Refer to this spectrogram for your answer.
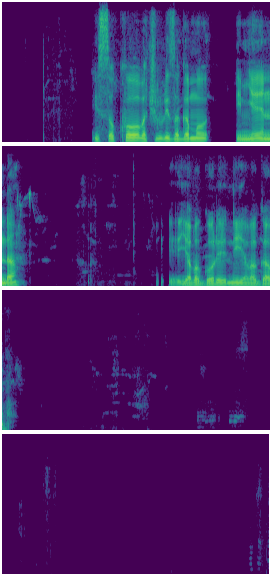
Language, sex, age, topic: Kinyarwanda, male, 36-49, finance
